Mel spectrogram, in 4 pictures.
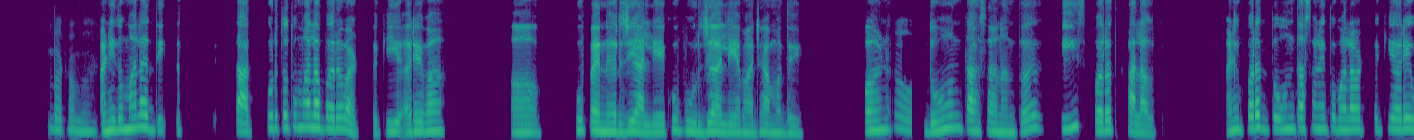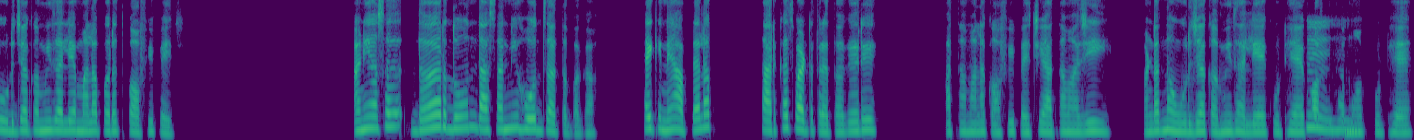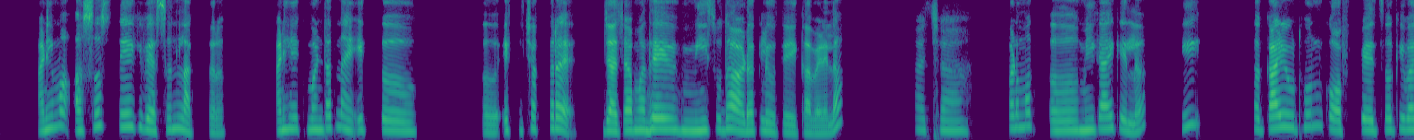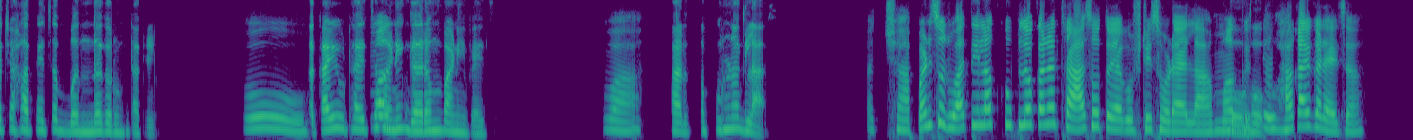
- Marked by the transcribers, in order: other background noise; surprised: "ओ!"
- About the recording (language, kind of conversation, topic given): Marathi, podcast, साखर आणि मीठ कमी करण्याचे सोपे उपाय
